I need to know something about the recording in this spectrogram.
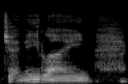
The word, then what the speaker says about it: Jani Lane: Janie Janie Kemp Rinna JJ a hi just pronounced that's Janie Janie Lane and Steven Steven sweet the drummer Plain Jane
